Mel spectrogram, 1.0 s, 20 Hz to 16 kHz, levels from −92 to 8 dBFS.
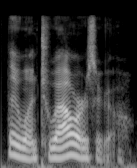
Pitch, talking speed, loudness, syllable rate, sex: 185 Hz, 290 wpm, -17 LUFS, 7.2 syllables/s, female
